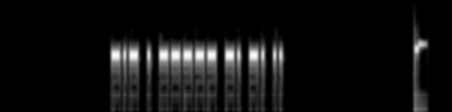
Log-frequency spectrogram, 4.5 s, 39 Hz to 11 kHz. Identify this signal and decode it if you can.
Morse code, heard as a keyed tone, about 40 wpm, 700 Hz. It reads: KE0NNI
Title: USA Call Signs - 6 Characters - 4x Character Spacing - 40wpm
